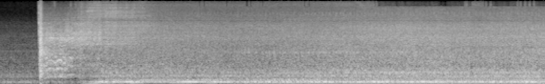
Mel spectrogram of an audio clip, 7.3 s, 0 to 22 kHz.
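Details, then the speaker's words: 1972 Ford Mustang 351 V8 after its 2-barrel carburetor was replaced with a throttle-body fuel injection system adapted from a Chevy pickup. Starts instantly into a smooth, steady V8 idle with no misses. "So, it runs seems to be pretty smooth. Seems to uh seems to run pretty well."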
